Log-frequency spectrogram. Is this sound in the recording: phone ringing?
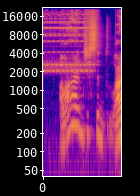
yes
